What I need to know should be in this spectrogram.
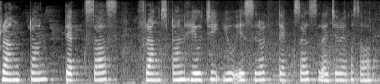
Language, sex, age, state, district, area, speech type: Odia, female, 30-45, Odisha, Subarnapur, urban, read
